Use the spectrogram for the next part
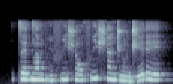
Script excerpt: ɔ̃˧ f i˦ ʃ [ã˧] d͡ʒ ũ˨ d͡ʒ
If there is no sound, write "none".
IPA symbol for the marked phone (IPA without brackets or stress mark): ã˧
